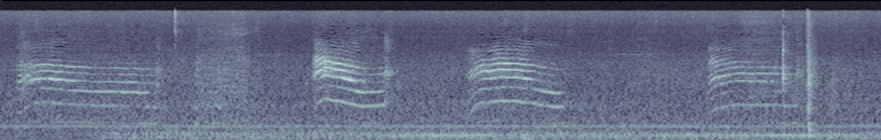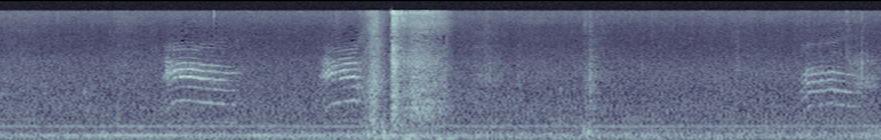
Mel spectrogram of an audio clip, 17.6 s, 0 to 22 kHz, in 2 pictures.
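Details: Bebe, a 10-year-old Siamese cat, meowing indoors at home as the dogs Charley and Roxie, a recently rescued dog she dislikes, come into her house; drawn-out, bending meows repeat every second or two, with a steady hum and a brief clatter near the end.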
